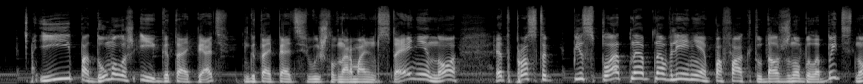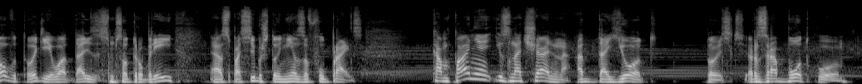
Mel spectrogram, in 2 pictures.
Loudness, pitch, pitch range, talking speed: -20 LUFS, 135 Hz, 120-175 Hz, 145 wpm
